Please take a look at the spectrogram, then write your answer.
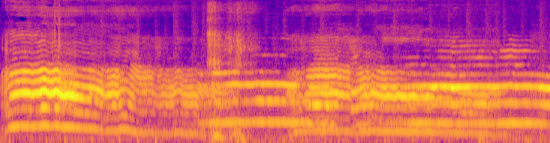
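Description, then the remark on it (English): A person imitates a cat in heat with a long, wavering, loud yowl that rises and falls continuously for several seconds, with a brief breathy break partway through. “Maybe if it's like the cat in heat type of meow, like”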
